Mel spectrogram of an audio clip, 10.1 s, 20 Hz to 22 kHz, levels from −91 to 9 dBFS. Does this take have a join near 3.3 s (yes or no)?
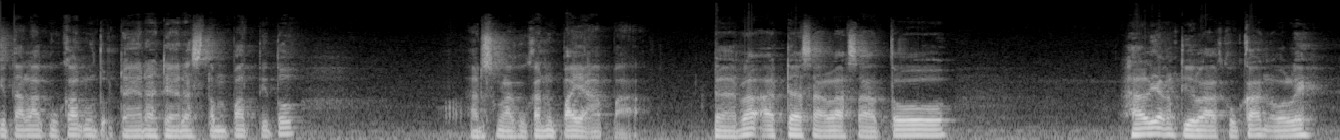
no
